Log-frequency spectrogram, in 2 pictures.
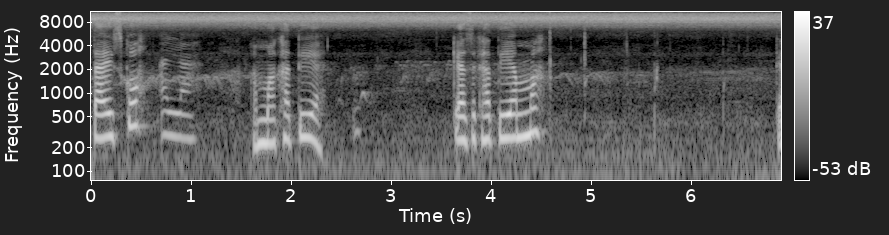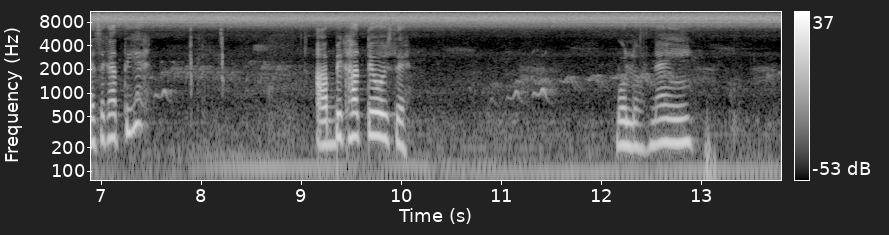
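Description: A small child babbles and talks close by.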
